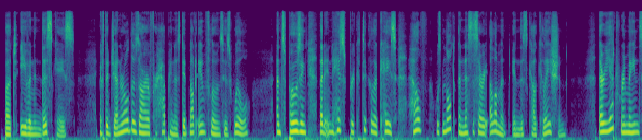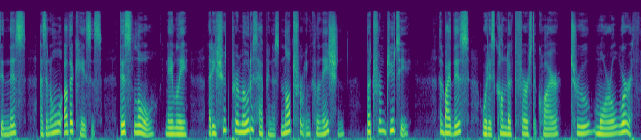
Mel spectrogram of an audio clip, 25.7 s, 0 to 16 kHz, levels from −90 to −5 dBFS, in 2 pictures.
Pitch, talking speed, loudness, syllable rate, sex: 195 Hz, 160 wpm, -21 LUFS, 5.3 syllables/s, female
